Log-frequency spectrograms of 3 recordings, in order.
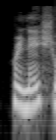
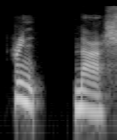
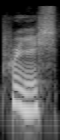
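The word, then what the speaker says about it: Prinknash: They then travel on towards Gloucester, possibly passing through Prinish, or it's spelt Prink-Nash, but oh yes, I remember that from when we wrote about it. Apparently, it's called Prinish Abbey, which was the country seat of the abbots of Gloucester.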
